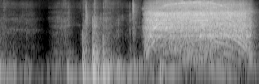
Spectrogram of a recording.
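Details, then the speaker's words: Makita DGA angle grinder spins up to a harsh, gritty, rough whine, then winds down. The noise comes from a worn armature bearing; the fix is replacing the bearing. "and she's noisy and she stuff I featured this last week on my channel and showed you what theault was it was a bearing"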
